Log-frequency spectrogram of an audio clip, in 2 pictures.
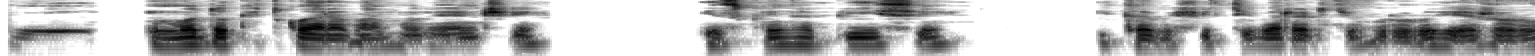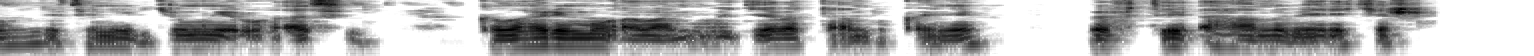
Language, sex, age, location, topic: Kinyarwanda, male, 18-24, Kigali, government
